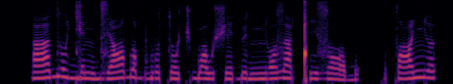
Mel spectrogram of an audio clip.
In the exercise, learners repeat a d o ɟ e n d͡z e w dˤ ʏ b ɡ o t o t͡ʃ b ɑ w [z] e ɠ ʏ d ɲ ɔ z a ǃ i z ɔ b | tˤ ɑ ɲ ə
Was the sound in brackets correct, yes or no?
no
